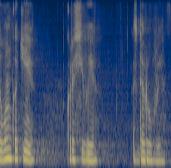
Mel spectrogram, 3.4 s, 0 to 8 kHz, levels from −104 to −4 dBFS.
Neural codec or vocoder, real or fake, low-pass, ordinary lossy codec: codec, 16 kHz, 4 kbps, X-Codec, HuBERT features, trained on balanced general audio; fake; none; none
